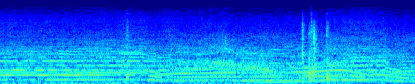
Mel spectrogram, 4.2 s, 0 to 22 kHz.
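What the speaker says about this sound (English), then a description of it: "rev the engine" A Mazda MX-5 race car engine revs at Phillip Island, its pitch sweeping up and down in repeated blips, steady and moderately distant with no voices.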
